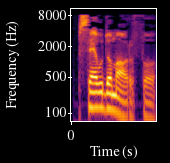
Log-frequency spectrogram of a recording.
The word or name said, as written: pseudomorfo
